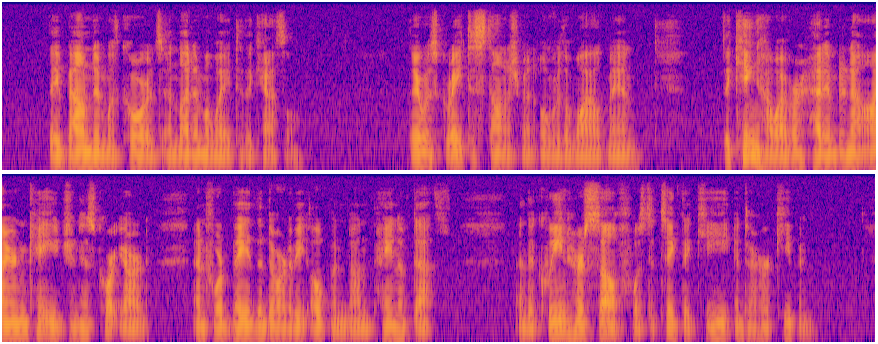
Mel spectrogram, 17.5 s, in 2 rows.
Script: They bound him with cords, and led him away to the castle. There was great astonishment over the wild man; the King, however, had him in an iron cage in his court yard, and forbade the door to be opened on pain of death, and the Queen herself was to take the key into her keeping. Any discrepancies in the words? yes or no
no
